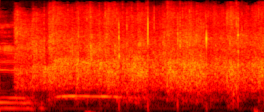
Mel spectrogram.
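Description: An audience at a show's first public recording applauds the Podren team steadily, a dense wash of many hands clapping at an even volume, with a few sharper individual claps standing out and a brief low tone near the start.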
